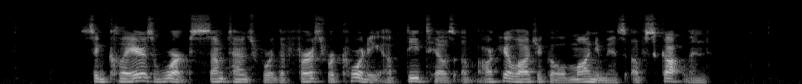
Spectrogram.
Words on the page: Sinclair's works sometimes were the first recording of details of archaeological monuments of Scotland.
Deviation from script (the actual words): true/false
false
